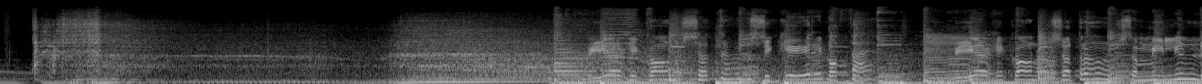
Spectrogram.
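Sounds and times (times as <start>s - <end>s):
car engine starting sound effect, cranking into idle and revving: 0.3s - 8.9s
speech: 6.3s - 8.9s, 9.6s - 12.0s.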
